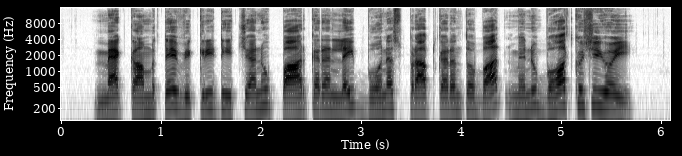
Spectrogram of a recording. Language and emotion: Punjabi, happy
